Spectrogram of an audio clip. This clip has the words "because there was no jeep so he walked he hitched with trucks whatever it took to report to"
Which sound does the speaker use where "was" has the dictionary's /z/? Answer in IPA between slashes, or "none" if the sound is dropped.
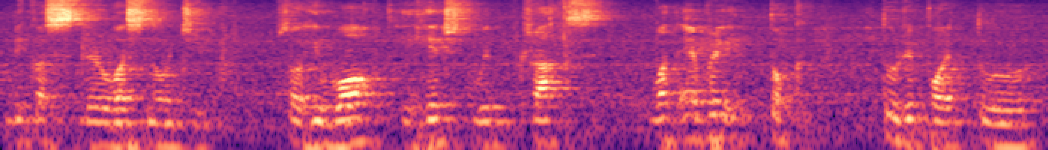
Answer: /s/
